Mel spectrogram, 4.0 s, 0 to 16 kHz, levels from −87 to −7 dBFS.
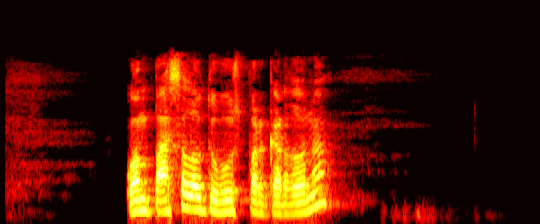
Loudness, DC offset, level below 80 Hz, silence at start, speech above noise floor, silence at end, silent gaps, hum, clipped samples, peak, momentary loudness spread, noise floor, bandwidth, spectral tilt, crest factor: -18 LUFS; under 0.1%; -60 dBFS; 0.95 s; 61 dB; 1.55 s; none; none; under 0.1%; -2 dBFS; 9 LU; -78 dBFS; 7.4 kHz; -6 dB/octave; 20 dB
